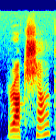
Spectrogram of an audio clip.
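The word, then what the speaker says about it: Raxak: So one is called Cloud Rakshak. It's Cloud, C-L-O-E-D. Rakshak is spelled R-A-X-A-K.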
